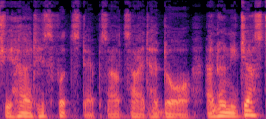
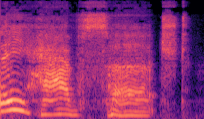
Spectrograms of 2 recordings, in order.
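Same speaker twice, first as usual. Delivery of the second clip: high-pitched, angry, fuming; 8 semitones higher than usual. Reading fiction aloud, voicing a character's curt reply: fuming. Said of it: "fumed Harry".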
